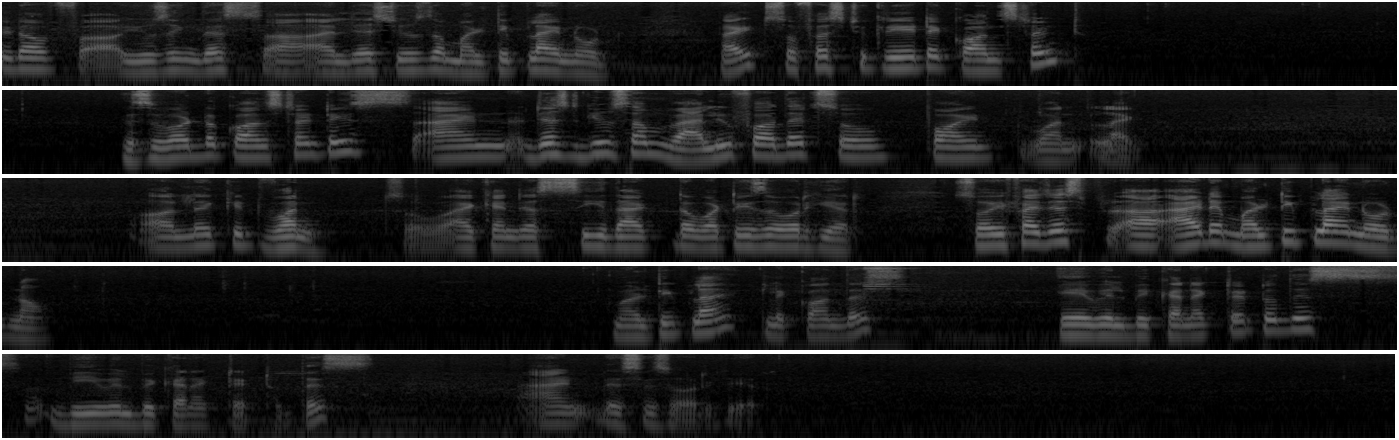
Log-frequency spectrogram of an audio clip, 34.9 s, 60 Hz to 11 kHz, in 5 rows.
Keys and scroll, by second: 12.0 1, 12.3 Return, 15.8 1, 16.2 Return, 21.2 m, 22.3 l.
